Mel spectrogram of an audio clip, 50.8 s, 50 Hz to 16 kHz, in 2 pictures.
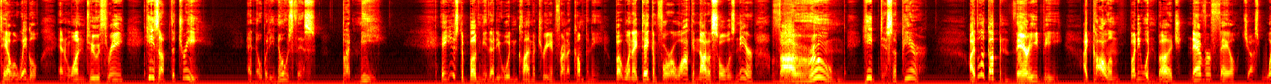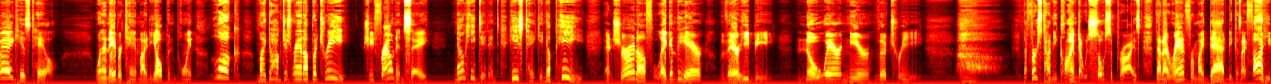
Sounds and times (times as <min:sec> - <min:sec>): Speech: 0:00.0 - 0:04.1, 0:05.0 - 0:07.7, 0:08.6 - 0:18.6, 0:19.4 - 0:26.6, 0:27.3 - 0:43.9, 0:45.8 - 0:50.8.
